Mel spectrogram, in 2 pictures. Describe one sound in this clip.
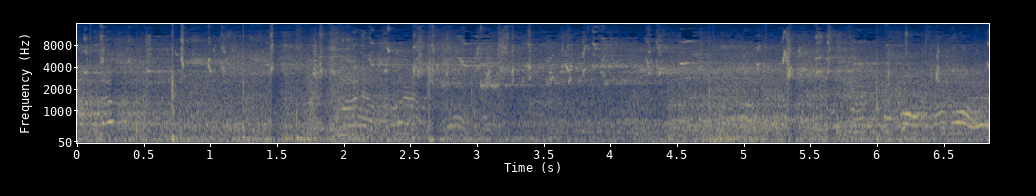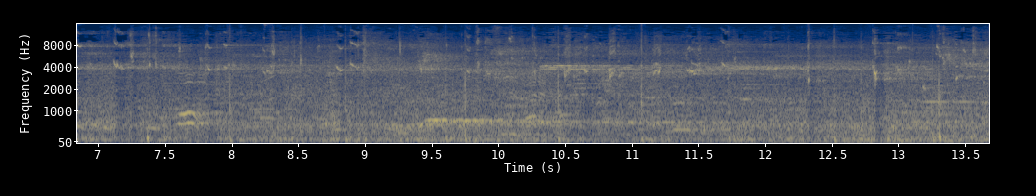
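A basketball bounces on the court with sharp thuds.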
